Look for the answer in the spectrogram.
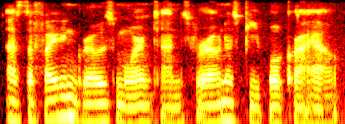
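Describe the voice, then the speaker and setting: A male narrator reads stage action in a very deep voice. The student play narration is scripted and sounds muffled. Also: steady tone, normal speed, breathy edge. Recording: dull, muffled lo-fi audio.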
